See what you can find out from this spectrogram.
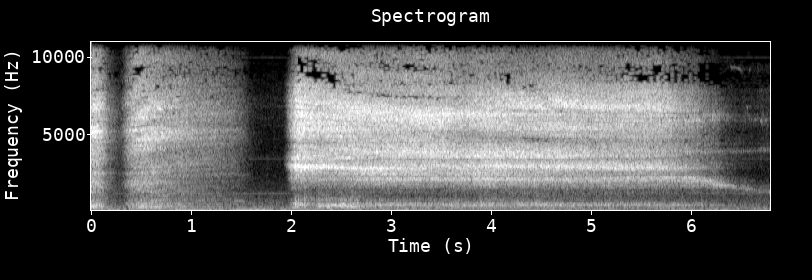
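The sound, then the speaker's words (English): A deep breath drawn in, then a forceful, sustained exhale blowing out all the air, a loud airy hiss lasting several seconds before fading away. “You want to let out all your breath. I'm going to do it again.”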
